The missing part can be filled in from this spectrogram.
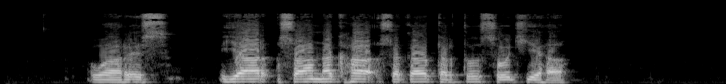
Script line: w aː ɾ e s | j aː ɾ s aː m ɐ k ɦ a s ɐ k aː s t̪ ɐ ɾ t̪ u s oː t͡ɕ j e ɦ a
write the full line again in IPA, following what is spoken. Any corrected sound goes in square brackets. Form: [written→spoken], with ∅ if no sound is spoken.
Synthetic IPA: w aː ɾ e s | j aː ɾ s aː [m→n] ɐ k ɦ a s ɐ k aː [s→∅] t̪ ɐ ɾ t̪ u s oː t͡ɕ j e ɦ a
